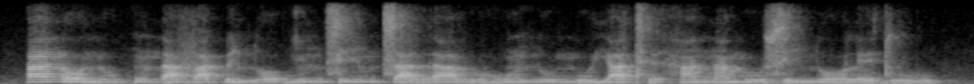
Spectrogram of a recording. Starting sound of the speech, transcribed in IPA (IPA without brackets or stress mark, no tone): a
